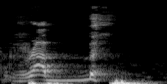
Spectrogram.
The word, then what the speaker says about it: Rabb: we should pronounce it the word another name of god rabb has a double b so that should be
